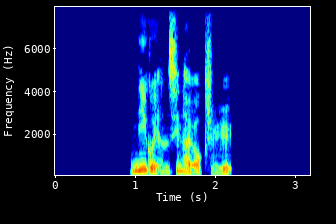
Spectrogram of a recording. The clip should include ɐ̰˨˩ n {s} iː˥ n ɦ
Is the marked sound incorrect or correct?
correct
